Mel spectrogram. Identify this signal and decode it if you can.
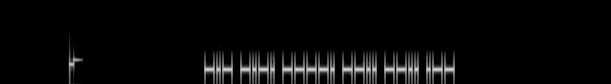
Morse code, heard as a keyed tone, about 40 wpm, 700 Hz. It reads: KC9ZZW
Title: USA Call Signs 40wpm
